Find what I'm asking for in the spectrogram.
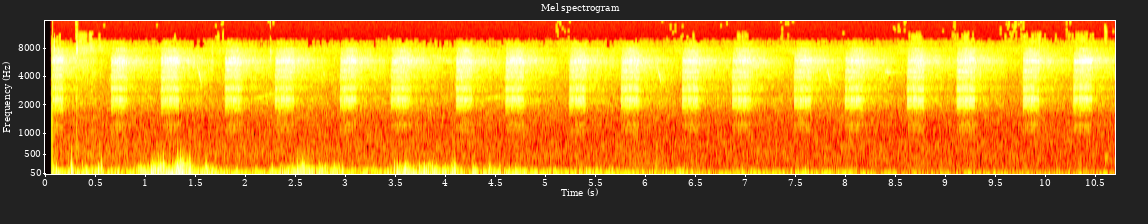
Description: Corn Crake, Crex crex
Administratīvā teritorijaJūrmala
StatusVoice, calls heard
NotesBļauj cauru diennakti jau vairākas nedēļas.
